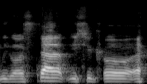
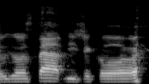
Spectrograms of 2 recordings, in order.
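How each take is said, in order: First: High mock threat through laughs; teasing imitation while laughing; imitating the threat again. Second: Higher mock tough talk; imitating the threat. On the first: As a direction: parrot the threat, cracking up. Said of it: "That don't even sound believable". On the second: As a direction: echo the threat with a smirk. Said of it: "He said".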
